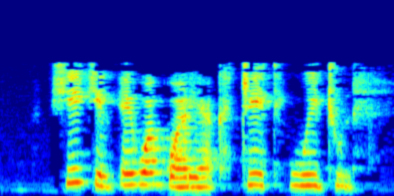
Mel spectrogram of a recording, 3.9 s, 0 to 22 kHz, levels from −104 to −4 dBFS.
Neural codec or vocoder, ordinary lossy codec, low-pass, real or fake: none; MP3, 24 kbps; 7.2 kHz; real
